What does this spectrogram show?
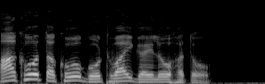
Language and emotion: Gujarati, neutral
